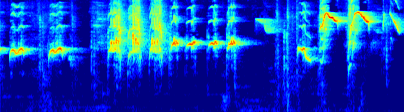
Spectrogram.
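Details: Green leafbird, a captive 'gotri' bird meeting a young wild one: steady whistled notes, a burst of harsh chattering, then high looping whistles at the end.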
